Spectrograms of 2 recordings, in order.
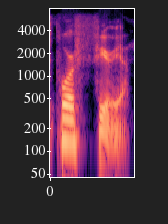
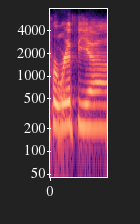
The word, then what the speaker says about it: porphyria: So what is porphyria? First thing, I had a really hard time pronouncing it. Yeah. I was saying like por, like Speech. porphyria. Porphyria. It's port. Yeah, I was saying Porithia.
